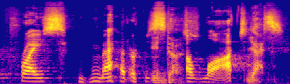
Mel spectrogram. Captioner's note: laughs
